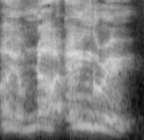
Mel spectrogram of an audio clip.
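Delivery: high, loud, furious scream.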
